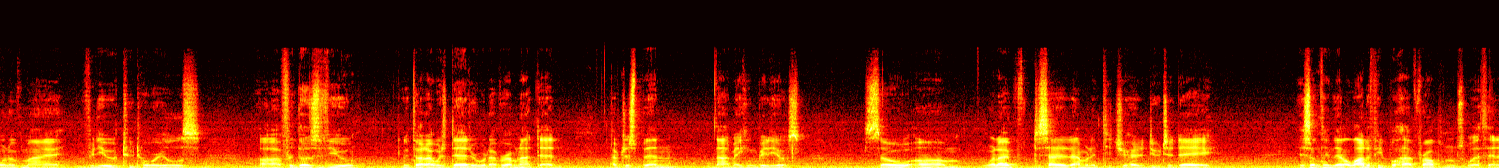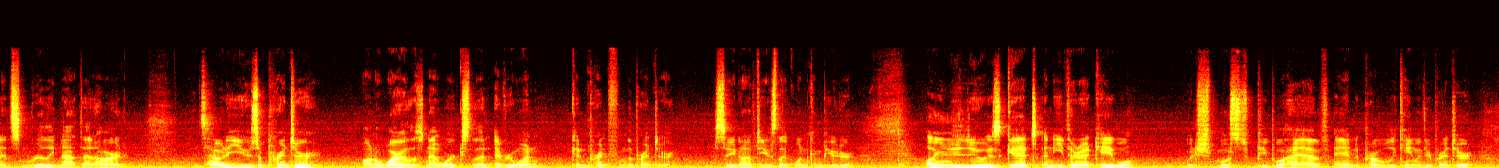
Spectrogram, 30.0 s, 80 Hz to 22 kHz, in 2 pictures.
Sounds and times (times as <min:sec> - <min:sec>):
Speech: 0:00.0 - 0:12.2, 0:13.0 - 0:16.3, 0:16.9 - 0:23.6, 0:24.2 - 0:29.8.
